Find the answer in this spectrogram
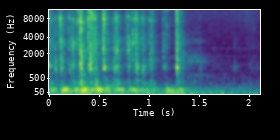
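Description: Rapid clicking of computer keyboard keys, dense for about the first second and then thinning out, over a low steady hum.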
